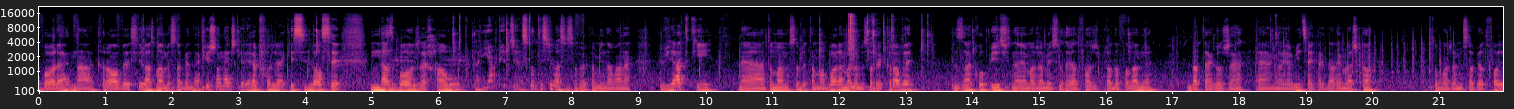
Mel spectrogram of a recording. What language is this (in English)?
Polish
